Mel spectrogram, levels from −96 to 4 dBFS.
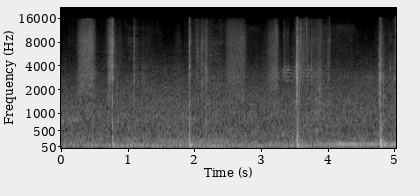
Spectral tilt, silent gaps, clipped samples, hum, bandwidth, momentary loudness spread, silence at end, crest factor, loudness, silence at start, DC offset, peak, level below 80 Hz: -3.5 dB/octave; none; under 0.1%; none; 16.5 kHz; 11 LU; 0 s; 34 dB; -39 LUFS; 0 s; under 0.1%; -6 dBFS; -50 dBFS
